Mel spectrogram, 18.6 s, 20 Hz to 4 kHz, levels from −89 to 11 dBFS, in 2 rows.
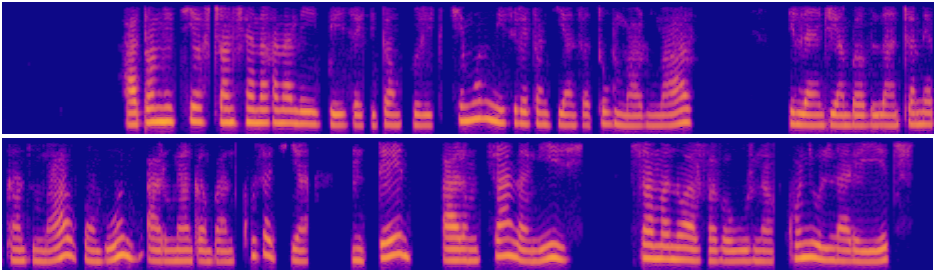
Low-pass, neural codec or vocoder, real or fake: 3.6 kHz; codec, 16 kHz in and 24 kHz out, 2.2 kbps, FireRedTTS-2 codec; fake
